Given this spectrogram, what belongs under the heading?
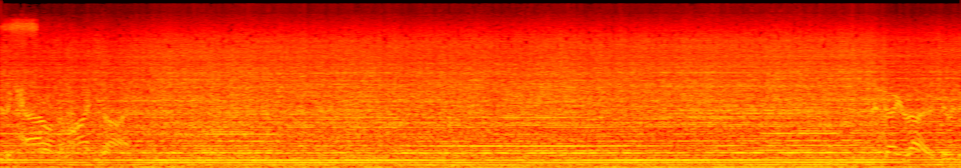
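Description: NASCAR Truck Series engines racing at Michigan International Speedway in the iRacing sim, a loud, steady, close drone of the driven truck's engine that fills the whole stretch, with other trucks blended in and a voice talking over it.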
